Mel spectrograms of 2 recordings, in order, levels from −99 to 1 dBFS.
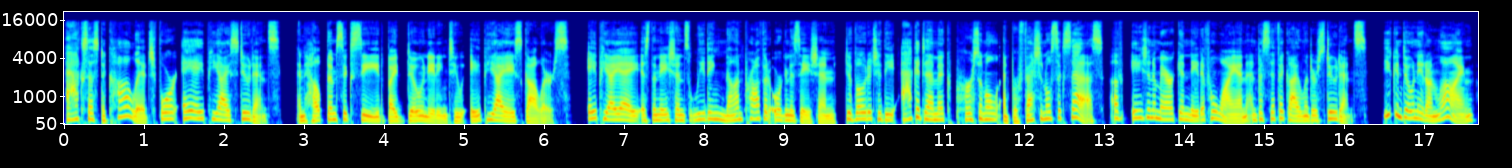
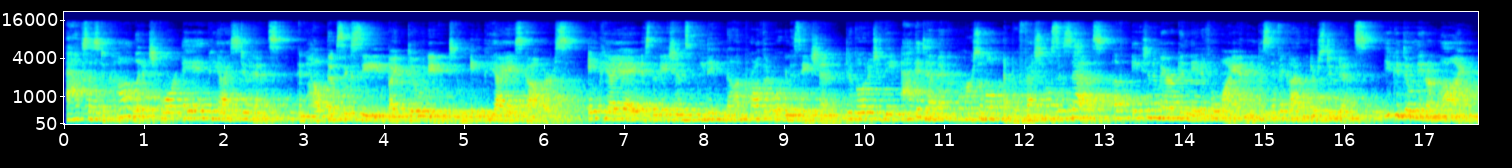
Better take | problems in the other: first | room echo; noticeable; dies away in 2.2 s // off-mic speech; far

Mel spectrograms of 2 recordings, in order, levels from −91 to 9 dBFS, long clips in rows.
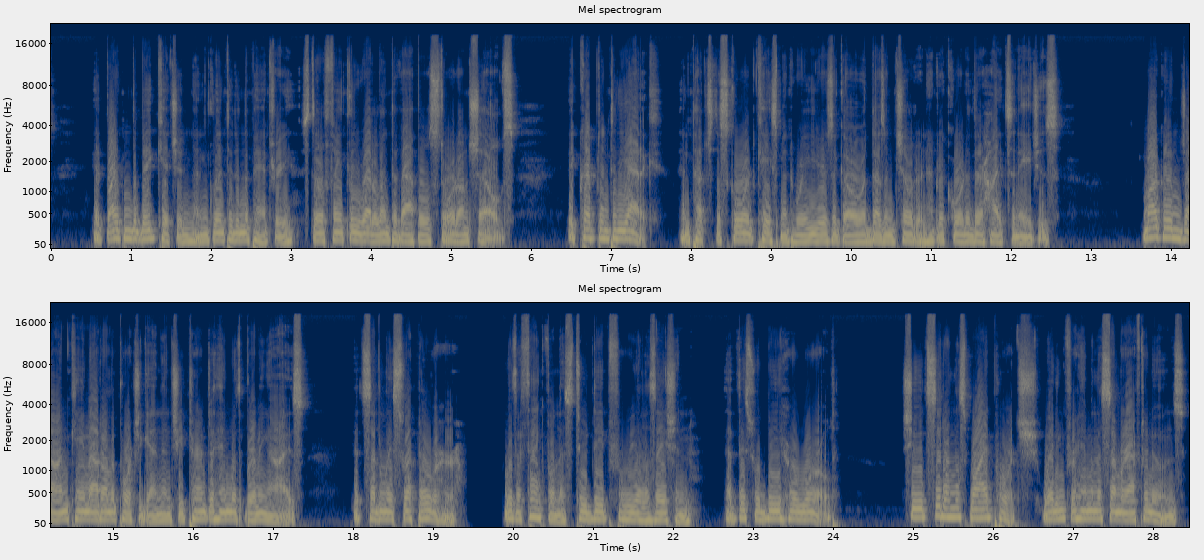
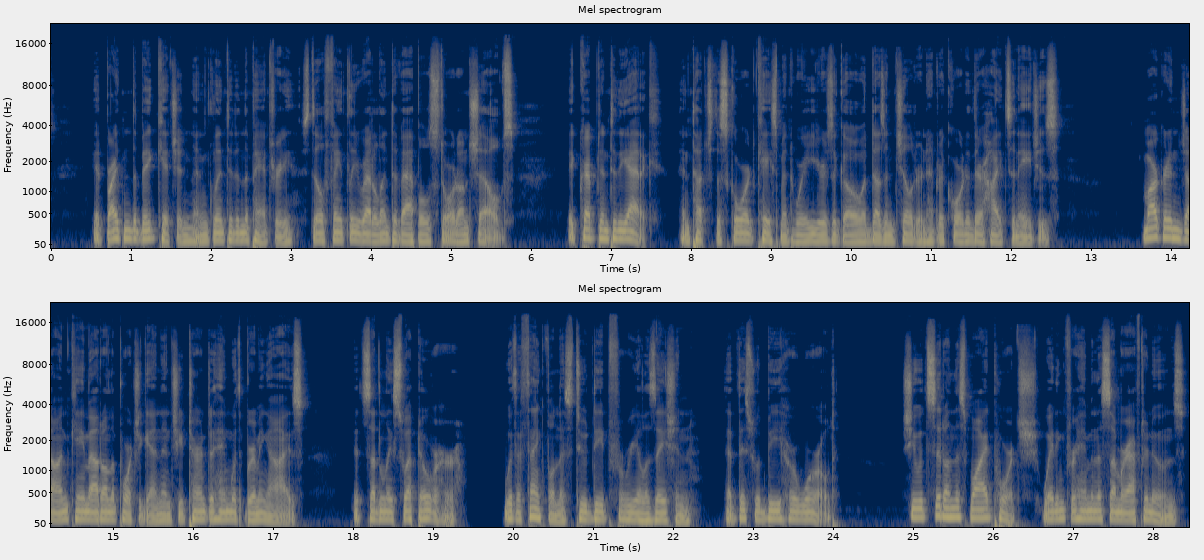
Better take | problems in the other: second | distortion; heavy; 6 dB below the speech

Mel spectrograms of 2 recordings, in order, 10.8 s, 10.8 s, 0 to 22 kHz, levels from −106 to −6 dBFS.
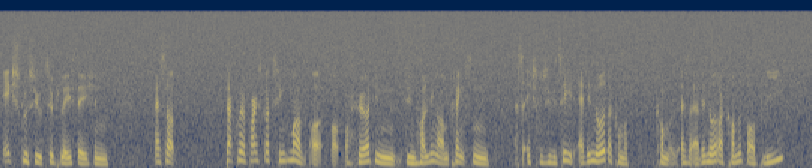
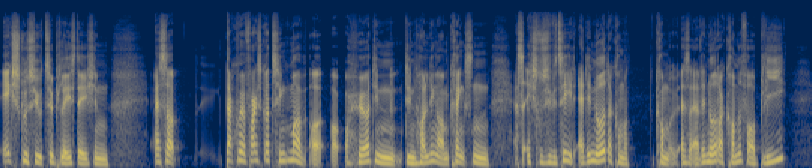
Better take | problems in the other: second | hiss; loud; throughout; 2 dB below the speech

